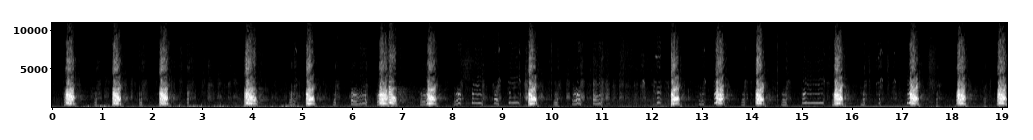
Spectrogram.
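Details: Golden Retriever bitch that rarely barks but can keep going persistently once started: a long series of about eighteen loud, abrupt barks, mostly evenly paced, with brief whimpers and a low hum in places.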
